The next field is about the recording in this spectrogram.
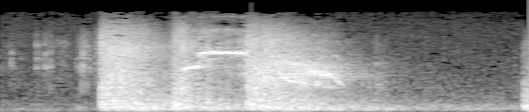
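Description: Several loud, booming gunshots fire in quick succession, their echoes ringing and fading before another sharp blast cuts in at the very end. No voices are heard.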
